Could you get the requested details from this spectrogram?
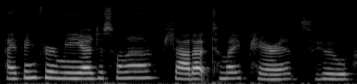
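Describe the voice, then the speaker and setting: A woman's voice: high-pitched, steady tone, normal speed, darkish tone. A young woman giving earnest interview answers as a pageant candidate. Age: young adult.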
